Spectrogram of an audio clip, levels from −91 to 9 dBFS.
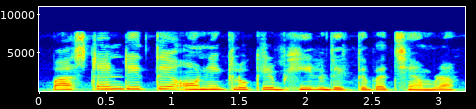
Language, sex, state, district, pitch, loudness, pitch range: Bengali, female, West Bengal, Alipurduar, 245 Hz, -12 LUFS, 210-260 Hz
